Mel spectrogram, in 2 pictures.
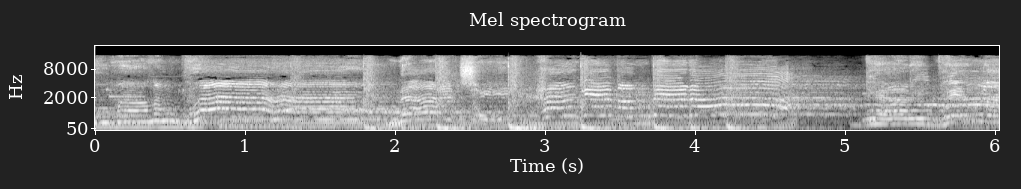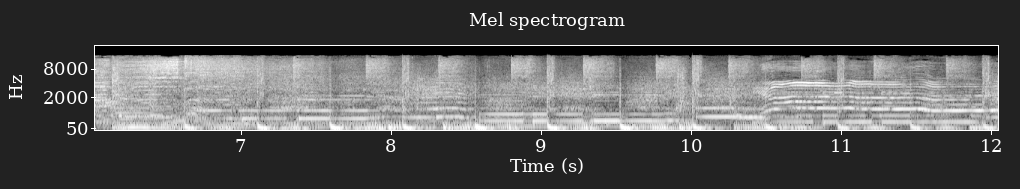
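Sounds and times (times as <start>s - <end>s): pop backing track: 0.0s - 12.0s
women singing into microphones: 0.0s - 12.0s.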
